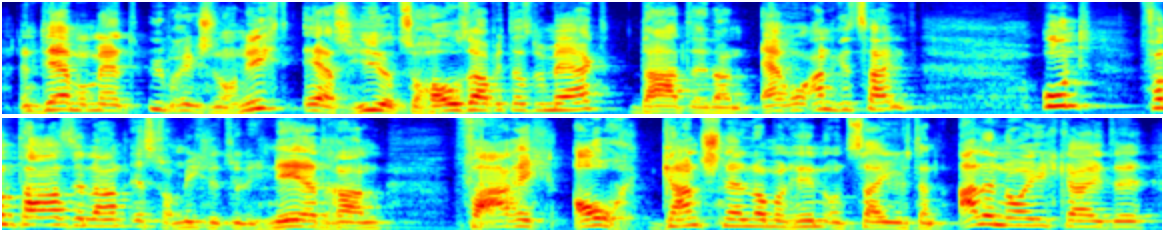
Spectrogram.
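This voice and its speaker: Chatty man. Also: high voice. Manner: chatty, animated, slightly broken grammar. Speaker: theme park YouTuber. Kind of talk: casual vlog talk to camera. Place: small room full of fan merchandise, indoors. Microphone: camera at close range.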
